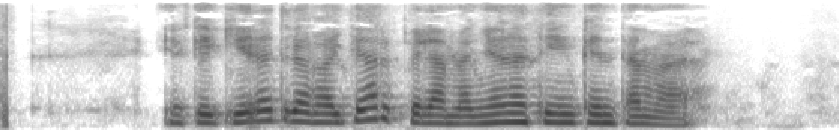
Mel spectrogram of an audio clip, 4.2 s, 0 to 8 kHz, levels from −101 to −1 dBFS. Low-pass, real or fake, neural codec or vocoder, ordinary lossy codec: 7.2 kHz; fake; codec, 16 kHz, 2 kbps, FreqCodec, larger model; MP3, 48 kbps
